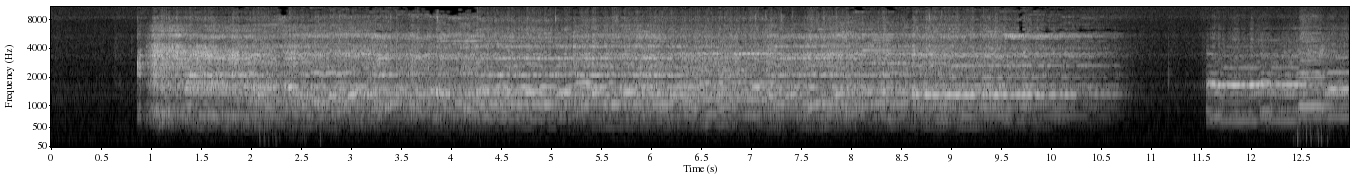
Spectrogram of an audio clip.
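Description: Electronic, ringtone-like music with no bass, starting about a second in and cutting off near the end, then a short gap before another tune begins.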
